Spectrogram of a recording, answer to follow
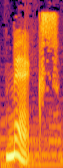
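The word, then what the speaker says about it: Mx: language you can use the title mix pronounced mix before their surname for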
